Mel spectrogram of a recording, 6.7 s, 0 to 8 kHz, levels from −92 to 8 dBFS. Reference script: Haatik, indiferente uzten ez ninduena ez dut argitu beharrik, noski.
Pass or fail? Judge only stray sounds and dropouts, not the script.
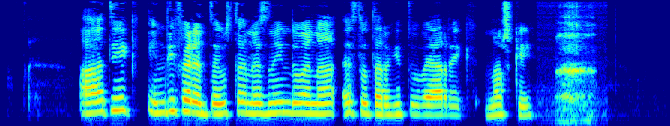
fail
